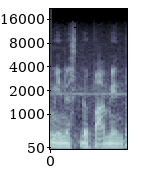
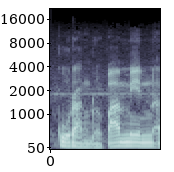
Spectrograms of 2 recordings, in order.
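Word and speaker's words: -Dopamin: kalau kita sendiri sih bacanya sebenarnya minus dopamin tapi sebenarnya orang-orang bisa aja membaca itu kurang dopamin atau min dopamin tapi kita sendiri sih officially menyebutnya minus dopamin selama WFH ini gimana guys silaturahmi lo enak atau malah tambah hangat nih? – Ya walaupun semua dilakukan melalui hmm.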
